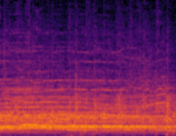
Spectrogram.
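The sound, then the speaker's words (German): A crowd cheers and shouts continuously, a loud, dense wash of many voices whooping together with no break for the whole stretch. “Also ihr könnt euch selber jetzt noch einmal dann jubeln hören im Radio.”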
